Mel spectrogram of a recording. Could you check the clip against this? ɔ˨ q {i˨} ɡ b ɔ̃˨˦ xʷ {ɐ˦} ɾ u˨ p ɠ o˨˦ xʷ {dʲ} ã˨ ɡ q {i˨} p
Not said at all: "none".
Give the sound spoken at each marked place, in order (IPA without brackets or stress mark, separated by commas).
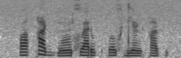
i˦˨, a˦, dʲ, i˨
